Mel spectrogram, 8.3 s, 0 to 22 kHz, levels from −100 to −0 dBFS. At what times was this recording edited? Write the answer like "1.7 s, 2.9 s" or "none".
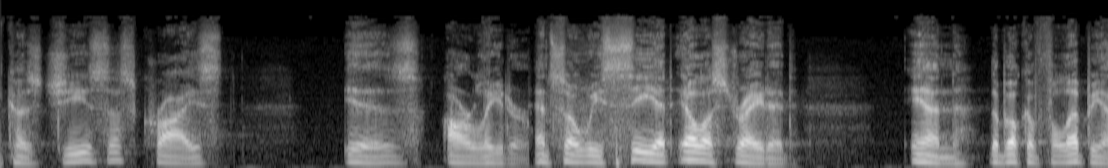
4.0 s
